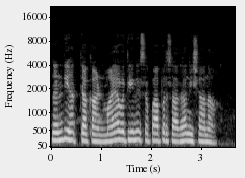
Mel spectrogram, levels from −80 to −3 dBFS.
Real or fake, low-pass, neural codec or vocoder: fake; 9.9 kHz; vocoder, 44.1 kHz, 128 mel bands every 512 samples, BigVGAN v2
